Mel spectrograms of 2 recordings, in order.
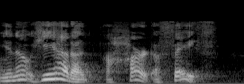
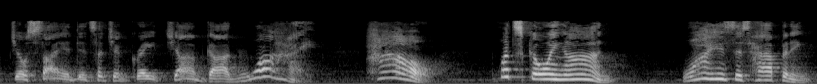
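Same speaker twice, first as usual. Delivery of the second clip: higher, anguished questions to God; perplexed pleading; 6 semitones higher than usual. Retold or imitated. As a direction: plead with God, baffled and pained.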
